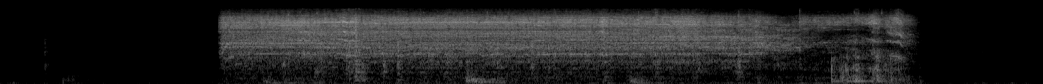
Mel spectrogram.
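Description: Homemade metal RC tank with hinge-and-screw tracks running, its drive and tracks making a steady mechanical noise that starts suddenly about two seconds in and stops about seven seconds later.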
